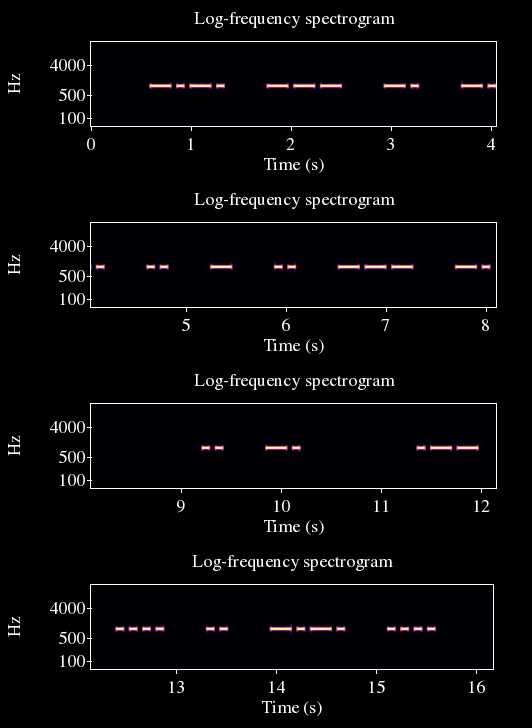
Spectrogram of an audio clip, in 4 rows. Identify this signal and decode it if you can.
Morse code, heard as a keyed tone, about 18 wpm, spaced as for 12 wpm, 1000 Hz. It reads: CONDITION IN WHICH
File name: qotdfiles / 12wpm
